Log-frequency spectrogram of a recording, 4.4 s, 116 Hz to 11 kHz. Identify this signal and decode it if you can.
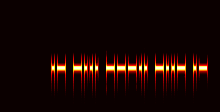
Morse code, heard as a keyed tone, about 22 wpm, 700 Hz. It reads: AB8XA
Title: USA Call Signs - 8x Character Spacing - 22wpm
